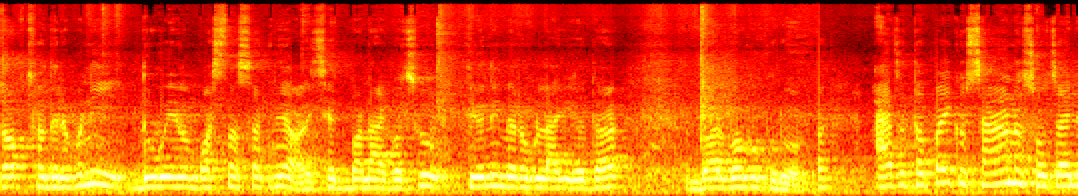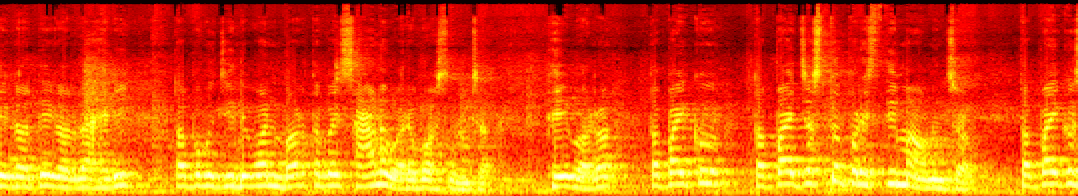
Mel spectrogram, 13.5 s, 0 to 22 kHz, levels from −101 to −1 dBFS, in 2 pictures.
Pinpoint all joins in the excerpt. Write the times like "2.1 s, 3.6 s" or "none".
5.3 s

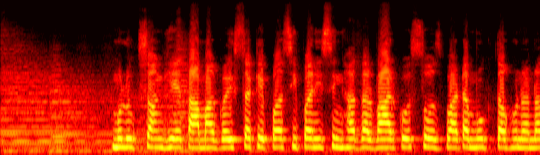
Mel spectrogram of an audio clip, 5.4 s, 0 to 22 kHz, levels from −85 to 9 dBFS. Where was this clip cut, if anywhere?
0.9 s

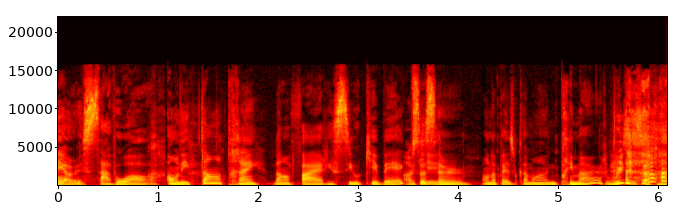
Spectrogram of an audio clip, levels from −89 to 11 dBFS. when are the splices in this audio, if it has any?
1.1 s, 4.3 s

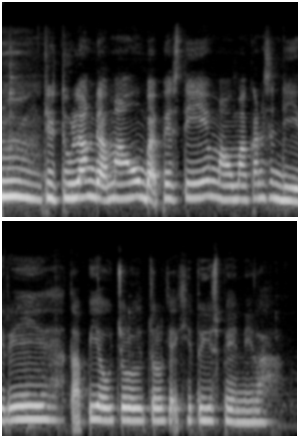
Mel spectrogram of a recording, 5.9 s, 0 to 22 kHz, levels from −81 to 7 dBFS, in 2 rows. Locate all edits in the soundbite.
none

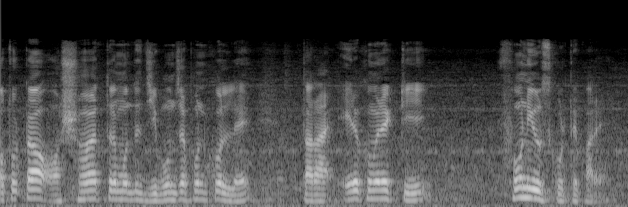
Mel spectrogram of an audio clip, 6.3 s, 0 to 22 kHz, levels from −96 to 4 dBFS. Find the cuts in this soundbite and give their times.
none

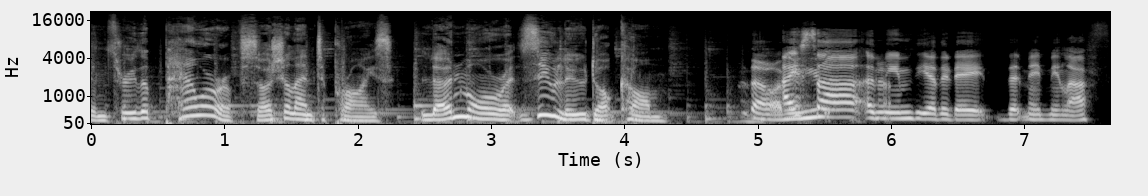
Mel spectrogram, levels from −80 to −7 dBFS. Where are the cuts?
5.0 s

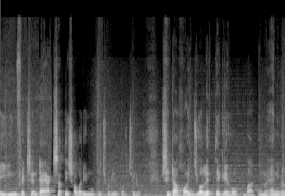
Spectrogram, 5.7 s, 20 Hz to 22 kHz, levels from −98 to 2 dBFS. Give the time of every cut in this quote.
none

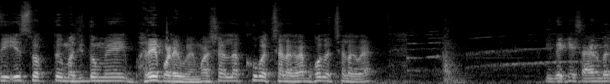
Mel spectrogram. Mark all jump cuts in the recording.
4.1 s

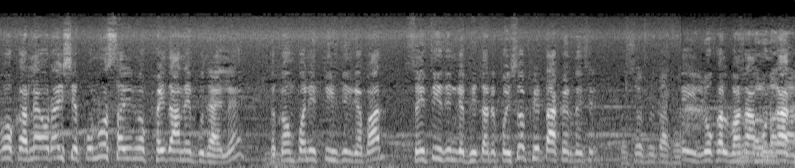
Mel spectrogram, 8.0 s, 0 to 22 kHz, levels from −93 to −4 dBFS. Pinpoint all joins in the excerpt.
6.8 s

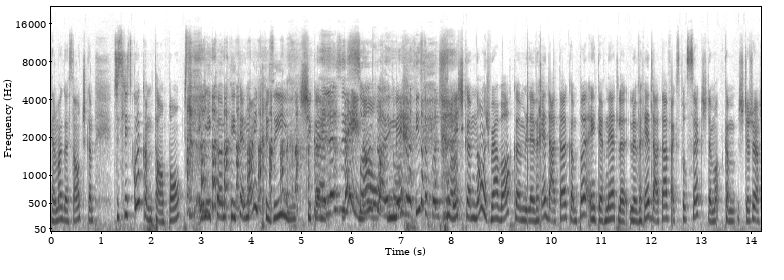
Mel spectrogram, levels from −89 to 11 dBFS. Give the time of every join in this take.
none

